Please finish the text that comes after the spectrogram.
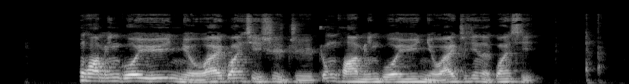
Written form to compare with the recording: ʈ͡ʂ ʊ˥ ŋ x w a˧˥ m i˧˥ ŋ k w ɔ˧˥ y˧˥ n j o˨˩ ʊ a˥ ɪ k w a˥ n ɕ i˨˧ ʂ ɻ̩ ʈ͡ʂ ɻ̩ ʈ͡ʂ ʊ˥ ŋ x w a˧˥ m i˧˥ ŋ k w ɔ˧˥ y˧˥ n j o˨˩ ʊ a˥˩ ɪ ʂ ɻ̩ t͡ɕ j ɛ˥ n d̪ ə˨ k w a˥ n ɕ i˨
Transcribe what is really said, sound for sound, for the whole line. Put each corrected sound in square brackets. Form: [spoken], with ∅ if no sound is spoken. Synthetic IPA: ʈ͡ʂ ʊ˥ ŋ x w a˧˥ m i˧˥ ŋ k w ɔ˧˥ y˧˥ n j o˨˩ ʊ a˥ ɪ k w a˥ n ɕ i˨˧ ʂ ɻ̩ ʈ͡ʂ ɻ̩ ʈ͡ʂ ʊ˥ ŋ x w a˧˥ m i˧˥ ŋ k w ɔ˧˥ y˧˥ n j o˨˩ ʊ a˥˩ ɪ [ʈ͡ʂ] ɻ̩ t͡ɕ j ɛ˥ n d̪ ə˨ k w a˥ n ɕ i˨

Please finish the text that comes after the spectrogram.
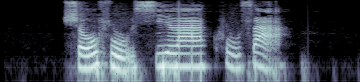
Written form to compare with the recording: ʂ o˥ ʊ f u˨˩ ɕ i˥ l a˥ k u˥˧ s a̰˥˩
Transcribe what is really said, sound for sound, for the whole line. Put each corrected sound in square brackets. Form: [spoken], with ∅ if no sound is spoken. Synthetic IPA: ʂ [o˧˥] ʊ f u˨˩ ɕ i˥ l a˥ [kʰ] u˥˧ s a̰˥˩

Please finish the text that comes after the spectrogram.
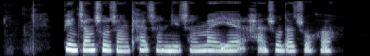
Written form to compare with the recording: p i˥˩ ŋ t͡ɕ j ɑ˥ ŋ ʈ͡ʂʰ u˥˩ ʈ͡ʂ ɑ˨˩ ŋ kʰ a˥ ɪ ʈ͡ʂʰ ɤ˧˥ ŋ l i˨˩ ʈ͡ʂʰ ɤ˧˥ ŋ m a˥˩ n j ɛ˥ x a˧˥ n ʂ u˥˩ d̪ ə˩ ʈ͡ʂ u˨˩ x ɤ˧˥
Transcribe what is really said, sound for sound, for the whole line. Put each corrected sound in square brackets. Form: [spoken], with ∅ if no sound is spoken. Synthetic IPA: p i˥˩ ŋ t͡ɕ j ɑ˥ ŋ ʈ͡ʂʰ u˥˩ ʈ͡ʂ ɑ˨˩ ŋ kʰ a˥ ɪ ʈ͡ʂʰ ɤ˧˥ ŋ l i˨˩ ʈ͡ʂʰ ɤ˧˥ ŋ m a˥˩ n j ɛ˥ x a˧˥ n ʂ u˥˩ d̪ ə˩ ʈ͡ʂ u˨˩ x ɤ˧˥

